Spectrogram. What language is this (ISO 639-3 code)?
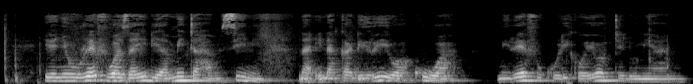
swa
